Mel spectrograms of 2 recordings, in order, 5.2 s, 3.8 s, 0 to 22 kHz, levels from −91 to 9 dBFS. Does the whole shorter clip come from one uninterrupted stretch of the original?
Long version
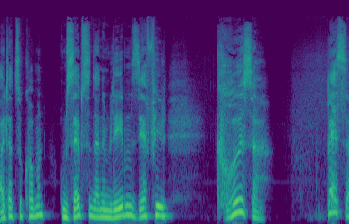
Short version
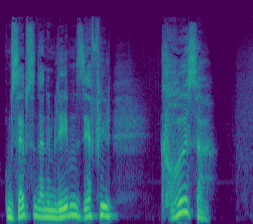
yes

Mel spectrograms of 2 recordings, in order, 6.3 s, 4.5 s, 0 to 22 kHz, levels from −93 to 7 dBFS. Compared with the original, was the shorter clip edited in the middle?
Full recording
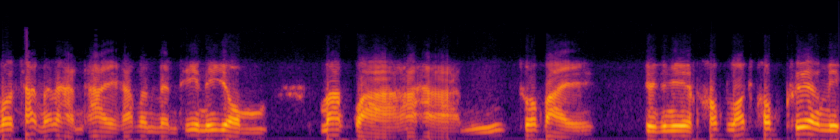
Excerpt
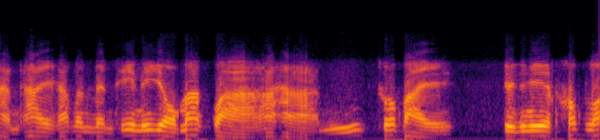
yes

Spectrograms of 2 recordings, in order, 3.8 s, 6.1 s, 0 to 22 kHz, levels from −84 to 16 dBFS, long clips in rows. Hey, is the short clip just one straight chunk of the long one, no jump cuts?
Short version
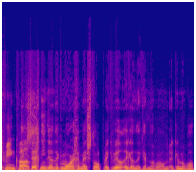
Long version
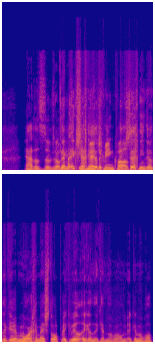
no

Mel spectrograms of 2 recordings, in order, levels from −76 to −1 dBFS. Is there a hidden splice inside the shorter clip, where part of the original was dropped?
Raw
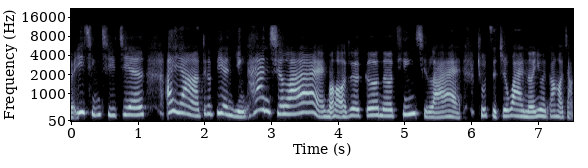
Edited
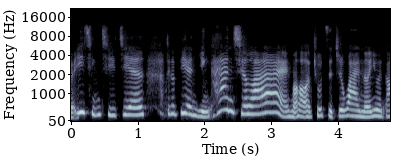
yes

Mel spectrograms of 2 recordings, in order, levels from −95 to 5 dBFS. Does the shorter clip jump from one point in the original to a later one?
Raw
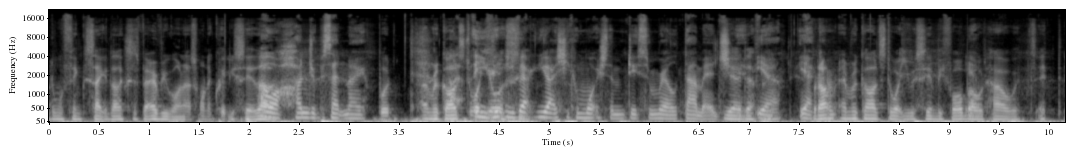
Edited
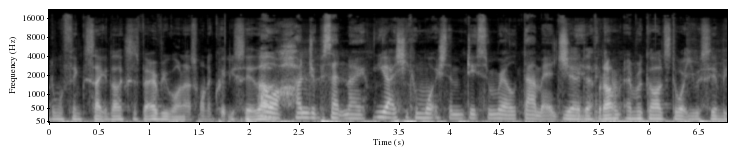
yes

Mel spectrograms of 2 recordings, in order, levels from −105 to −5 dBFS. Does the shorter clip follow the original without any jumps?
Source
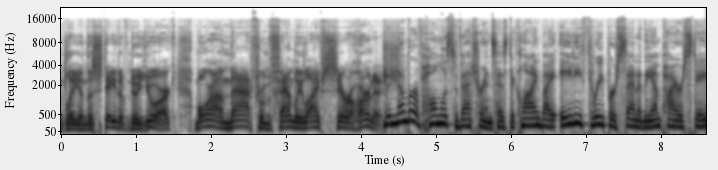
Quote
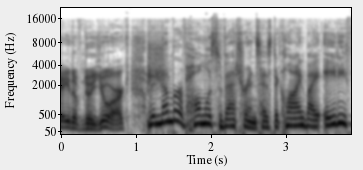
no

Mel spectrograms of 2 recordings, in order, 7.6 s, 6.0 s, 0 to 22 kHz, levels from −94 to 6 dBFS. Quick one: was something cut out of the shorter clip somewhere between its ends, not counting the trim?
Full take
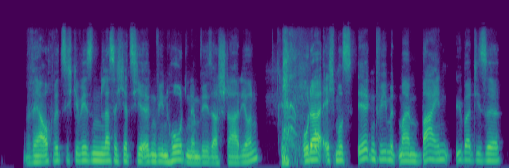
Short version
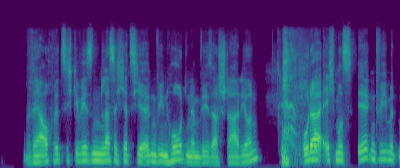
no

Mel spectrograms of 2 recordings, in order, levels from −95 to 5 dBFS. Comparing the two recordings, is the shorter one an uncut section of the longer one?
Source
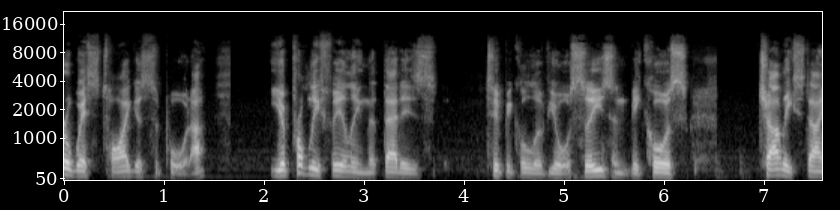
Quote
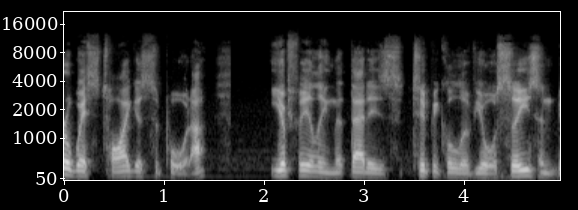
no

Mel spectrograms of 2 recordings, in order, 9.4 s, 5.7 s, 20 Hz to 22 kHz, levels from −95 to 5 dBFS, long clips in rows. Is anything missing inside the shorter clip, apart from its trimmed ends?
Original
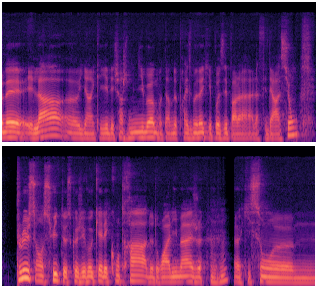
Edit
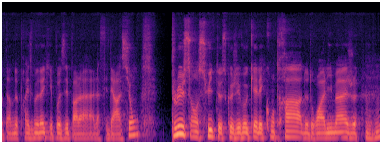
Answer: no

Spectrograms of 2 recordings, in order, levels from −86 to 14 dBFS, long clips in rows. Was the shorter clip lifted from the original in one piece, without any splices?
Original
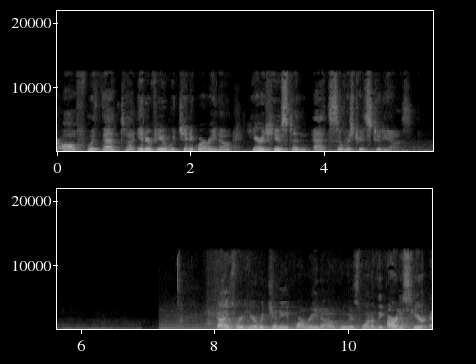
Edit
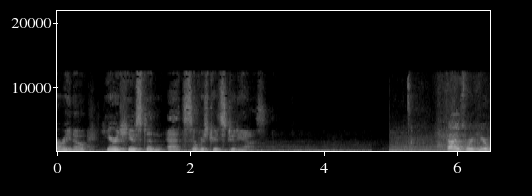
yes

